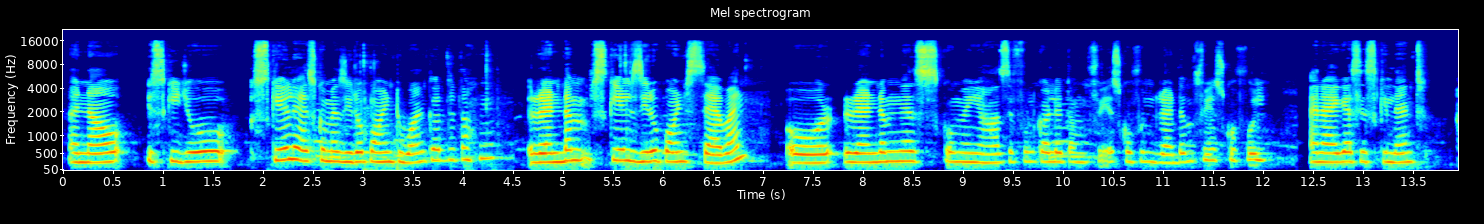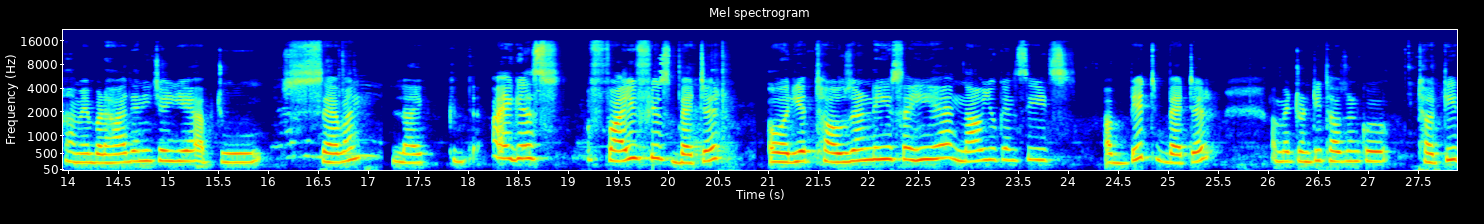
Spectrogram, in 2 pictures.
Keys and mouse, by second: 2.5-4.3 drag, 5.4-7.0 drag, 8.9 click, 10.0 click, 11.3 click, 12.3 middle click, 13.5-15.1 drag, 16.3 click, 17.2 middle click, 19.9 click, 21.3 middle click, 21.7-22.8 middle drag, 22.8 middle click, 23.6 middle click, 24.2 click, 26.1-27.8 drag, 27.7 0.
